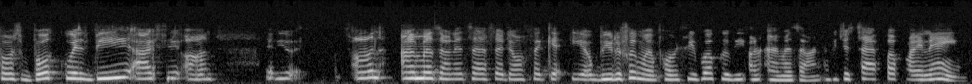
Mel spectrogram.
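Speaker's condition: Down syndrome

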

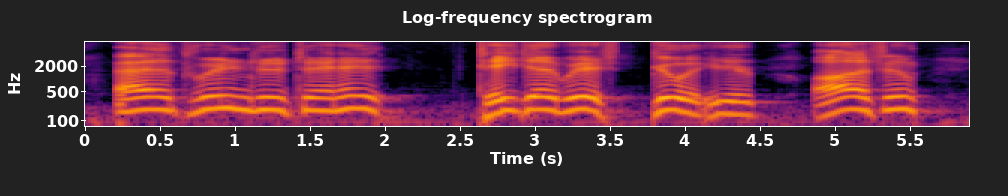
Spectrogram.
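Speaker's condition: Cerebral palsy

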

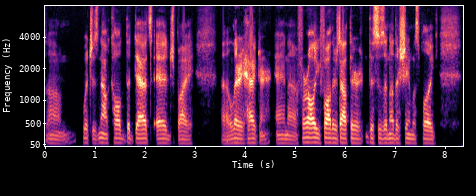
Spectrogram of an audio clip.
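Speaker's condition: No condition

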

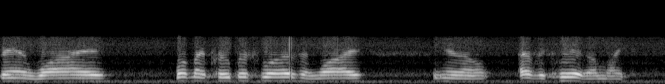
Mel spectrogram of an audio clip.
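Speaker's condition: Cerebral palsy; speech impediment while growing up

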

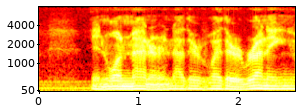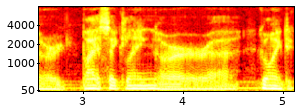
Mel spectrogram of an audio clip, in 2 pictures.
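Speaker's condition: Parkinson's disease; suspected about a year ago, confirmed after MRI nine months ago

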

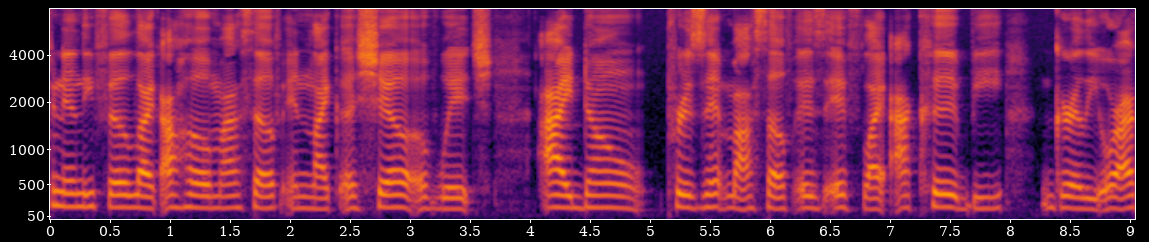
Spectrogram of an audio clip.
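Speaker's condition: No condition

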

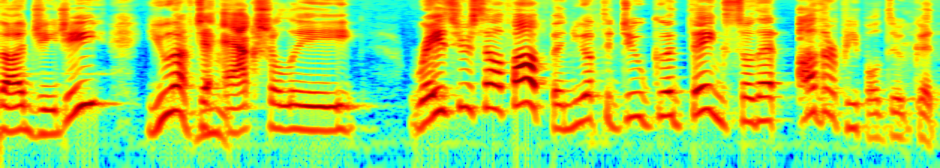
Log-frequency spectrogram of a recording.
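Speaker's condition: No condition

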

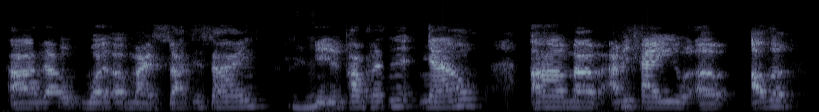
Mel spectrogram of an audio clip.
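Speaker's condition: Down syndrome; frequent repetitions and fillers, fragmented sentences, some unintelligible phrases, father often prompts and rephrases

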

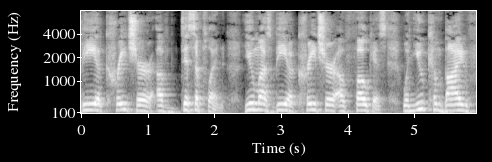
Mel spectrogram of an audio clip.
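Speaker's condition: No condition

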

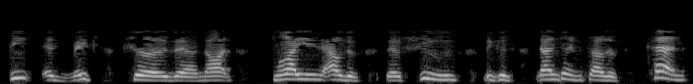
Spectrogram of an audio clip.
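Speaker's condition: Cerebral palsy; foot surgery

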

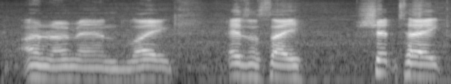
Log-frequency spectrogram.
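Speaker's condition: Cerebral palsy; surgery at about age five due to cerebral palsy, morphine not allowed after it

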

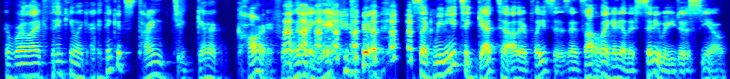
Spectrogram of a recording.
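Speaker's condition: No condition

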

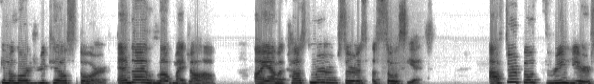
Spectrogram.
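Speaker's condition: Down syndrome; visible disability

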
